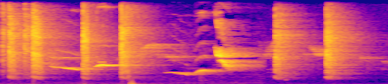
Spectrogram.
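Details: Female white-rumped shama singing to excite males: clear whistled notes, one held and slightly rising, mixed with sharp broadband clicking tack notes in quick bursts.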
